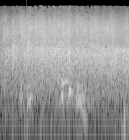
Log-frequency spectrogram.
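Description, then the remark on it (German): An audience claps steadily, a dense, even patter of many hands throughout, with faint voices murmuring underneath. “Ein Applaus, mutig, ne?”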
